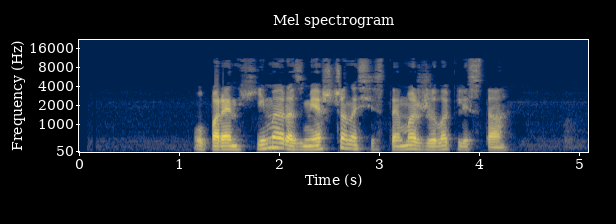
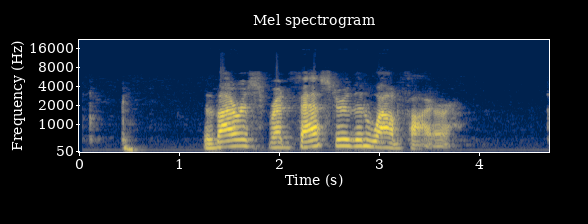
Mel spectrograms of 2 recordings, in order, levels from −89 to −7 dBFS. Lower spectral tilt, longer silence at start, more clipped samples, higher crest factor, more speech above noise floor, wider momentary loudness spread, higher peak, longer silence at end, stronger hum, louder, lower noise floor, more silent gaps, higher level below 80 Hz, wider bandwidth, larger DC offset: second, -4.5 dB/octave vs -6.5 dB/octave; first, 1.15 s vs 0.45 s; neither; about the same, 22 dB vs 18 dB; about the same, 46 dB vs 49 dB; second, 12 LU vs 21 LU; about the same, 0 dBFS vs 0 dBFS; second, 0.85 s vs 1 s; neither; second, -22 LUFS vs -15 LUFS; first, -68 dBFS vs -64 dBFS; neither; second, -66 dBFS vs -60 dBFS; first, 11.5 kHz vs 7.2 kHz; neither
